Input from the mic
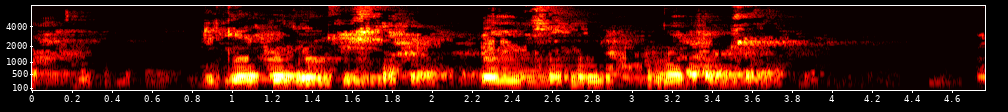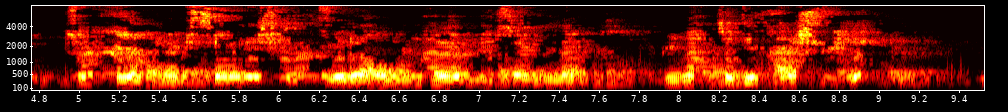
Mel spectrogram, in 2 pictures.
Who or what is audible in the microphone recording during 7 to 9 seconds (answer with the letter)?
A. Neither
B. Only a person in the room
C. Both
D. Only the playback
D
